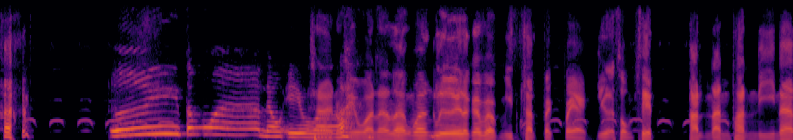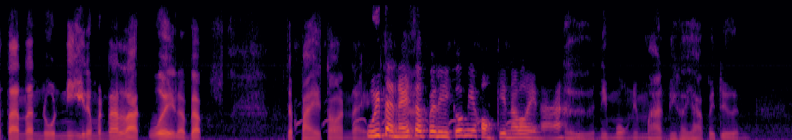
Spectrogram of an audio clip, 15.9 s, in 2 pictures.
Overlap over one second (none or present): none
